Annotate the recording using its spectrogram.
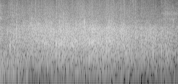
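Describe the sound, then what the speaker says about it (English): A crowd at a food and farming awards ceremony in Glasgow claps in sustained applause, a dense steady patter that swells slightly and then begins to fade. "So give yourselves a big round of applause."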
